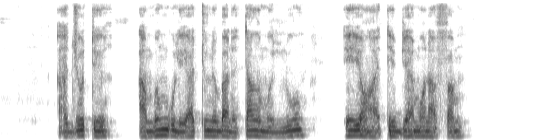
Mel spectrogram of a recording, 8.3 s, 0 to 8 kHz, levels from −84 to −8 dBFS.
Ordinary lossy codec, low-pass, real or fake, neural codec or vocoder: AAC, 48 kbps; 7.2 kHz; fake; codec, 16 kHz, 16 kbps, FunCodec, trained on LibriTTS, 50 frames a second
